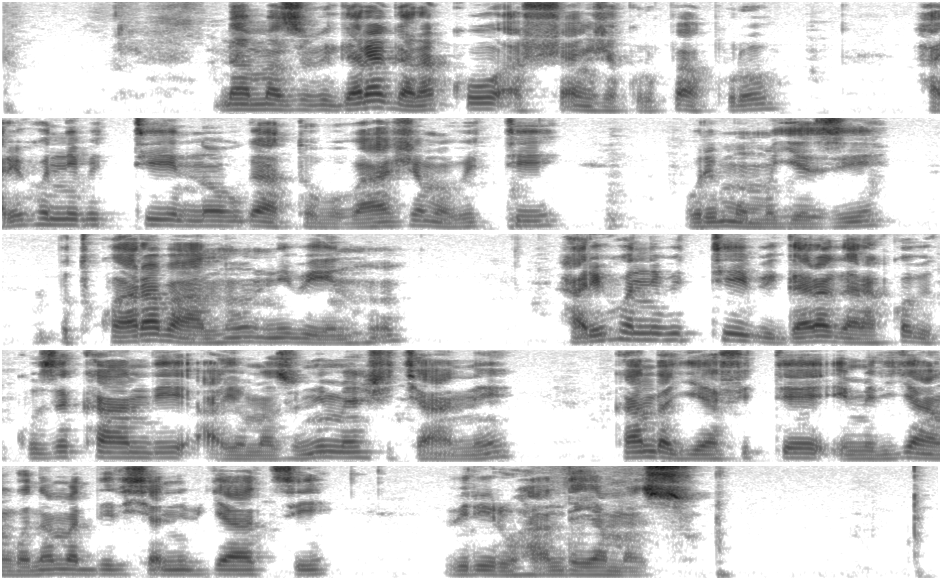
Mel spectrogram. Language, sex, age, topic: Kinyarwanda, male, 25-35, education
